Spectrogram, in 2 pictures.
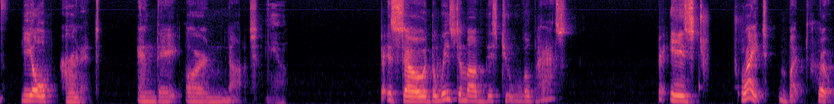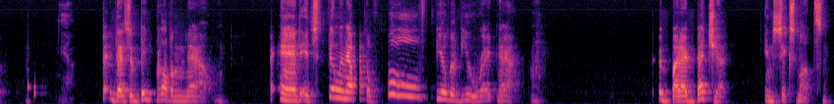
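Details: Adult man with ALS diagnosed four and a half years ago, advanced and nearing end stage: onset right calf, spreading through legs, core, arms and hands, now neck deep with difficulty speaking and breathing; speaks using a ventilator; dysarthria.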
